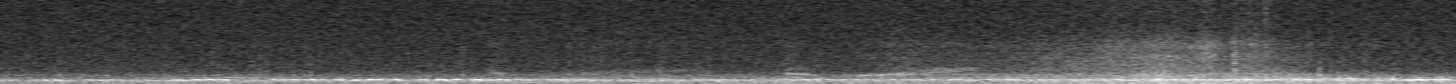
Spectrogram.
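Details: Low continuous bubbling from black grouse at their lek. Around the fourth second short higher upslurred notes cut in, then a breathy hissing burst follows near the sixth second. Recorded with a Rode Videomic Go.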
